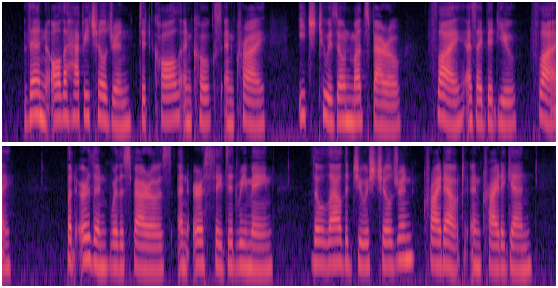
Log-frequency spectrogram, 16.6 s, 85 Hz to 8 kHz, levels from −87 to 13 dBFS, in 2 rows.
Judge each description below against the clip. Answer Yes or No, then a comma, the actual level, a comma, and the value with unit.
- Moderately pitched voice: Yes, medium, 175 Hz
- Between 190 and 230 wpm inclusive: No, average, 155 wpm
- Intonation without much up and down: Yes, narrow, 2.1 semitones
